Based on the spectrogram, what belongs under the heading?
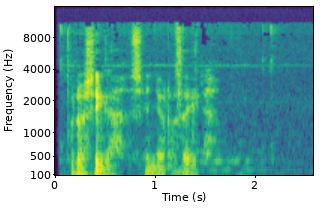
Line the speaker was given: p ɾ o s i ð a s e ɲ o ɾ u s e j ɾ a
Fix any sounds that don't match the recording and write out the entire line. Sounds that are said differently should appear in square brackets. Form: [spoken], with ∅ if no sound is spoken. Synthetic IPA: p ɾ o s i [ɣ] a s e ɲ o ɾ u [θ] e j ɾ a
